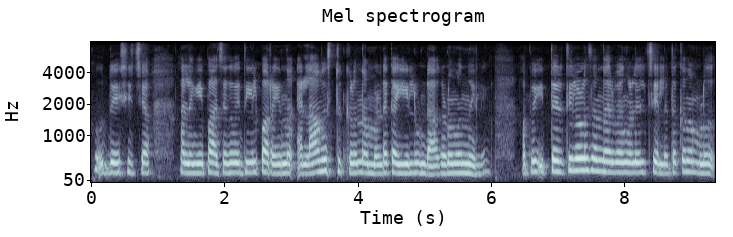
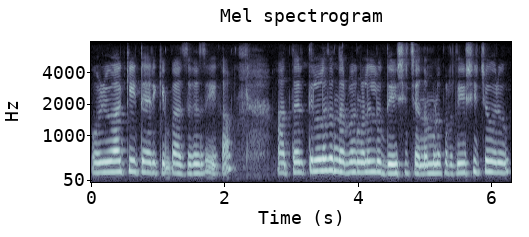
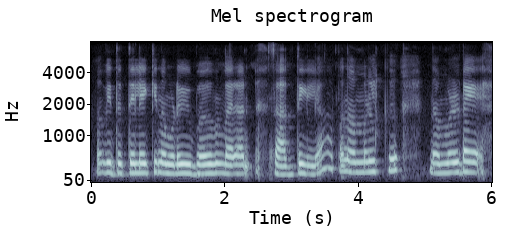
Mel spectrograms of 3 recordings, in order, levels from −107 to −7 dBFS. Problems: low volume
